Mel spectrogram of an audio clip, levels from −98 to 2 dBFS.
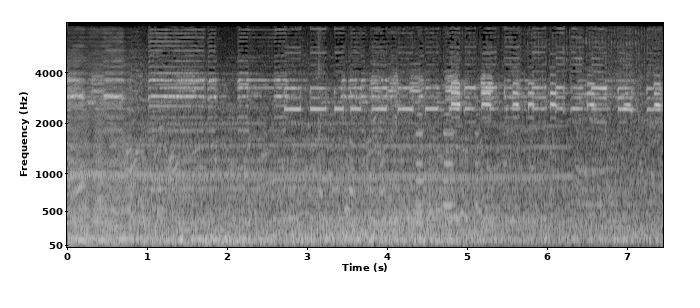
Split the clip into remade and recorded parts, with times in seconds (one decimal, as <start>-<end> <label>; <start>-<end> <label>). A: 0.0-0.8 remade; 0.8-7.5 recorded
